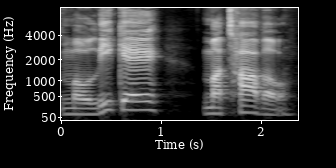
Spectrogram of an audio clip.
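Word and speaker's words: Moliki Matavao: Uh, so it's pronunciation is there. It's Malik Matavo.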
